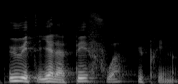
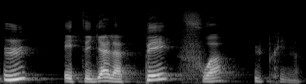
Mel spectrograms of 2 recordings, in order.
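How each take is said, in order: First: Said in the usual way. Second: Formula read slowly and louder, every term pressed; slow emphatic statement. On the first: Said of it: "Voilà". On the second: Shown as a demonstration. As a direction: present the key formula to the class with weight. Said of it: "le voici". (formule énoncée lentement, plus fort, chaque terme appuyé)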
